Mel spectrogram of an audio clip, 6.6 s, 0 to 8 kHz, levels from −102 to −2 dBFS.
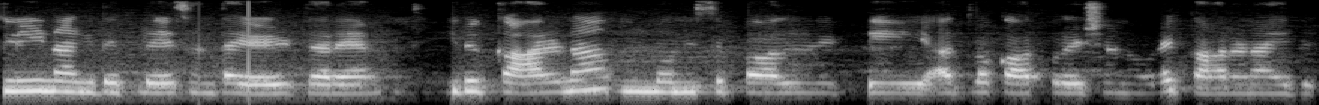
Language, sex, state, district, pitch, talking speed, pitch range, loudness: Kannada, female, Karnataka, Mysore, 245 Hz, 110 wpm, 230-275 Hz, -20 LUFS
